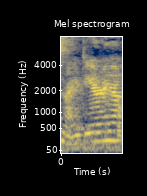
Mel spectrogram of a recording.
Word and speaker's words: Cnidaria: That's Cnidaria with a silent C. C stands for silent, okay?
